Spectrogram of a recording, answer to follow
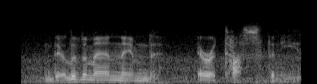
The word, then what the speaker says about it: Eratosthenes: There lived a man named Eratosthenes. It's pronounced Eratosthenes.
